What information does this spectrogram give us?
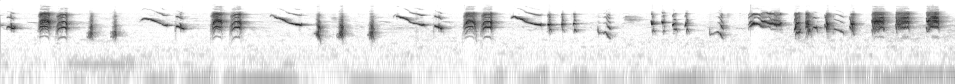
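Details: Long-tailed shrike pouring out mimicked song with canary and other birds worked in: harsh clipped bursts alternate with descending whistled slurs, then a thick run of rapid chatter, all high-pitched and almost continuous.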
